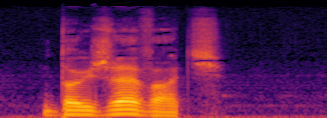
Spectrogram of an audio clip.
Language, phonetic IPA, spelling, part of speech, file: Polish, [dɔjˈʒɛvat͡ɕ], dojrzewać, verb, Pl-dojrzewać.ogg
